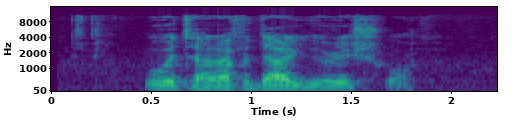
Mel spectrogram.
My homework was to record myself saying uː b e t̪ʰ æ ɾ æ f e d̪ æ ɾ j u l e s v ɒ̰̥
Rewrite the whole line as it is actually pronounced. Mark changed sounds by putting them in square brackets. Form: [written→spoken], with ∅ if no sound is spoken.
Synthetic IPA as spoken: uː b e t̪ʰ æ ɾ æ f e d̪ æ ɾ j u [l→ɾ] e [s→ʃ] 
